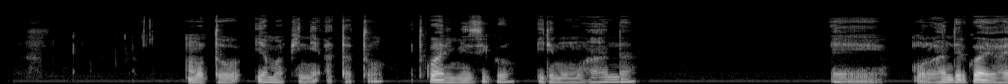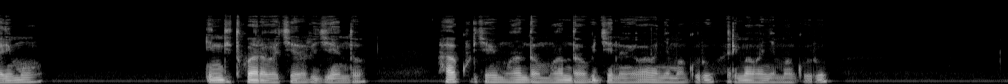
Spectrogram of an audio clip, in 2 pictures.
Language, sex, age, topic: Kinyarwanda, male, 25-35, government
